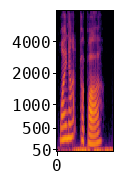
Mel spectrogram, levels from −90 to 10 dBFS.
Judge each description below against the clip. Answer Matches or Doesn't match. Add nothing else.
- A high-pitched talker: Matches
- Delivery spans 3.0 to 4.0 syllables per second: Doesn't match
